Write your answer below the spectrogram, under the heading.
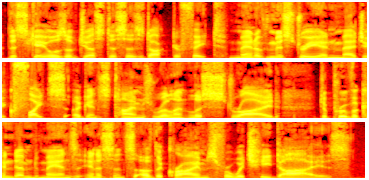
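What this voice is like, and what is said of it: Dramatic radio narrator voice. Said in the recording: “narrator voice”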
